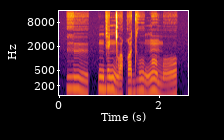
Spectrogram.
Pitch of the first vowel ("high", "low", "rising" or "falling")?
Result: falling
